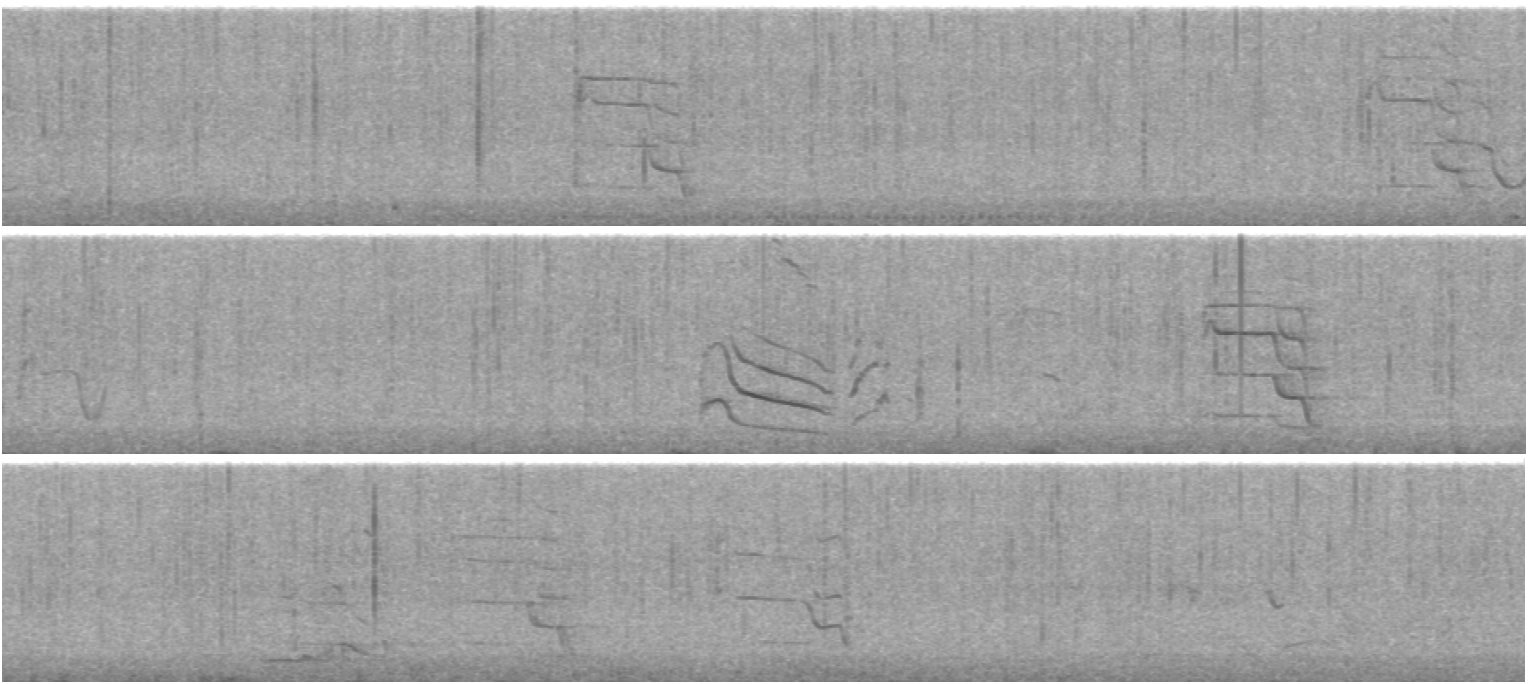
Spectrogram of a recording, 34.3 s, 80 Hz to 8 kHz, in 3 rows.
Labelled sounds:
4.3	5.2	killer whale, northern resident, G clan, 1.7 to 5.4 kHz
10.4	11.5	killer whale, northern resident, G clan, 1.4 to 4.7 kHz
16.6	18.0	killer whale, northern resident, G clan, 0.78 to 4.3 kHz
20.4	21.4	killer whale, northern resident, G clan, 1.0 to 5.4 kHz
24.8	25.6	killer whale, northern resident, G clan, 0.81 to 2.9 kHz
26.3	27.2	killer whale, northern resident, G clan, 1.5 to 5.3 kHz
28.3	29.2	killer whale, northern resident, G clan, 1.9 to 4.7 kHz
32.5	32.7	killer whale, northern resident, G clan, 1.3 to 1.6 kHz

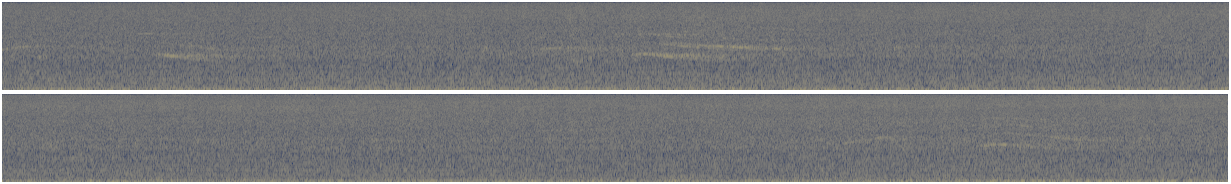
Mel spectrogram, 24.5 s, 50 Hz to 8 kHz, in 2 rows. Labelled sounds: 1.5	2.1	killer whale, 1.1 to 2.0 kHz
6.3	7.5	killer whale, 1.0 to 2.8 kHz
22.0	22.6	killer whale, 1.3 to 2.8 kHz

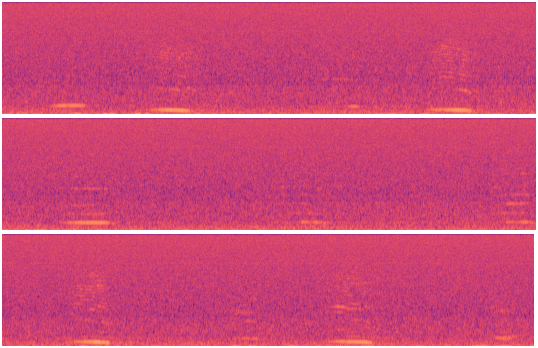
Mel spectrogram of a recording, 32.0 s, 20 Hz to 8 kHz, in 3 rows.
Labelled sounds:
27.9	28.5	humpback whale, 0.96 to 1.2 kHz

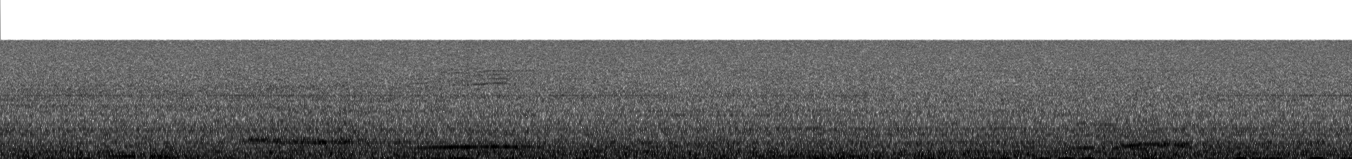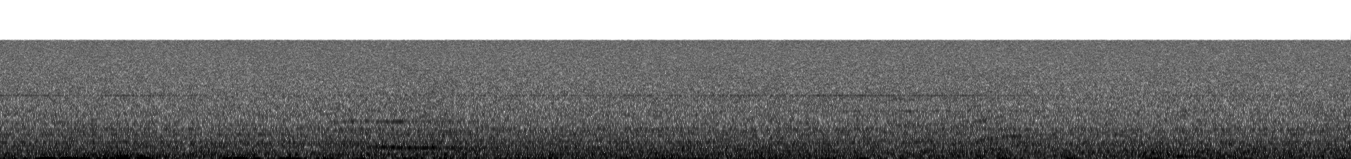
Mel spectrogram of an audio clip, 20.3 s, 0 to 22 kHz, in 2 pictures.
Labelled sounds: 3.5	3.8	humpback whale, 2.4 to 2.6 kHz

